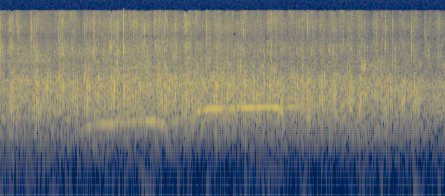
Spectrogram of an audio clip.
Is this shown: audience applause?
yes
